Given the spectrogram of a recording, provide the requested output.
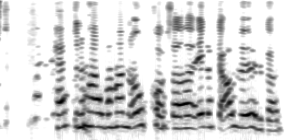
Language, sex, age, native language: Icelandic, male, 12, Icelandic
